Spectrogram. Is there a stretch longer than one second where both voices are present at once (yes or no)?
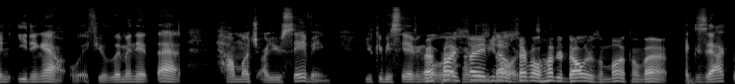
yes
